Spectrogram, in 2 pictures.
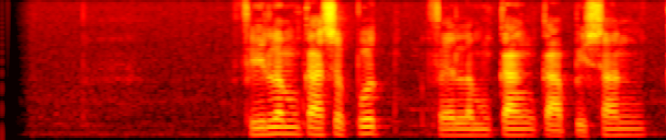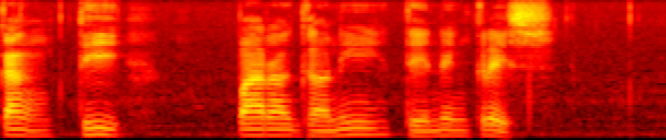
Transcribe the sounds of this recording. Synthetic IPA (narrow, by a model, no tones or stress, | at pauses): filəmkasəb̥ʊ̤t̪̚ | filəmkaŋkapisankaŋd̪̥i̤ | paɾaɡa̤nid̪̥e̤nɪŋkɾɪs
